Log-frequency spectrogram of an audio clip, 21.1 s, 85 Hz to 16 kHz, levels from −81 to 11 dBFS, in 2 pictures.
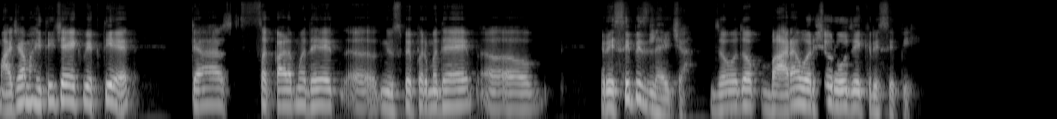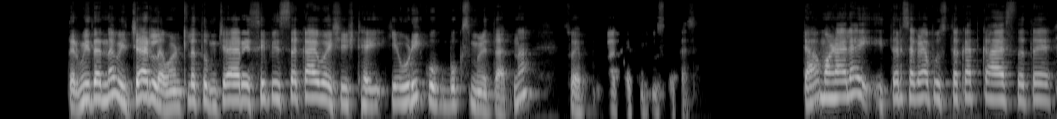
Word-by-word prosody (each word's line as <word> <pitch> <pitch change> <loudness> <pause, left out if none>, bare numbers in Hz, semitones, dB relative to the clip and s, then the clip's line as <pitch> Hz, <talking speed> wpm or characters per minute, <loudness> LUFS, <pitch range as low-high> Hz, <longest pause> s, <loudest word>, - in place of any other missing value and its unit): माझ्या 135 +8 +2
माहितीच्या 185 +2 +1
एक 180 +1 +1
व्यक्ती 185 +2 +2
आहेत. 135 - +2 0.6
त्या 165 +1 -2 0.4
सकाळमध्ये 160 0 0
अ, 155 -1 -8
न्यूजपेपरमध्ये 150 +2 -1
अ 145 -3 -9 1.1
रेसिपीज 175 +6 +1
लिहायच्या. 110 -6 -5 0.3
जवळजवळ 150 +3 0 0.2
12 135 +6 +3
वर्ष, 160 0 +1
रोज 150 0 +2
1 145 -1 -1
रेसिपी. 120 - -9 2.1
तर - - +3
मी 205 +3 +4
त्यांना 215 +3 +5
विचारलं. 220 - +6
म्हटलं 150 +7 +1
तुमच्या 195 +2 +2
या 200 - +7
रेसिपीजचं 210 +3 0
काय 225 -1 +6
वैशिष्ट्य 170 -5 0
आहे? 160 0 0
केवढी 180 +4 +2
कुक-बुक्स 170 -2 -2
मिळतात 140 +3 -2
ना 240 +7 -2 0.4
स्वयंपाकाच्या - - -8
पुस्तकाचं? - - -18 1.1
त्या - - +1
म्हणाल्या, 225 +3 +3
"इतर 200 +1 -4
सगळ्या 220 +1 0
पुस्तकात 210 +1 -3
काय 210 -2 +2
असतं 205 -1 -4
ते 210 - -1
170 Hz, 120 wpm, -23 LUFS, 155-205 Hz, 2.1 s, या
